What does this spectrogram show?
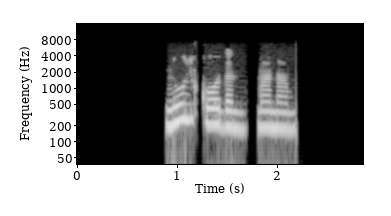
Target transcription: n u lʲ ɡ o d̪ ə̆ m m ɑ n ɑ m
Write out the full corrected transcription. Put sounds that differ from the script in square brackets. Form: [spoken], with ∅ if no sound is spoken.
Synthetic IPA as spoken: n u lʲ [k] o d̪ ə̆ [n] m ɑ n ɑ m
